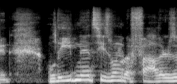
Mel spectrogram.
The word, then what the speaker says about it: Leibniz: whoever made this i think it was um lebanese leibniz that's how you say it leibniz he's one of the fathers of calculus he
